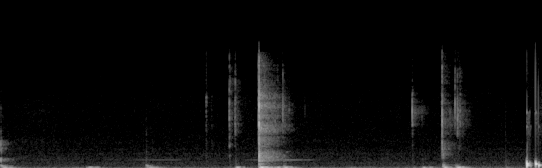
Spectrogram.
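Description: Computer keyboard keys and mouse buttons clicking in short separate clicks during text editing, a handful over the few seconds, the loudest about two seconds in.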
